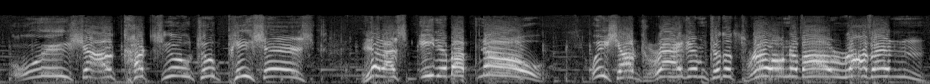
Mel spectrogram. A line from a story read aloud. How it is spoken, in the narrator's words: They shouted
